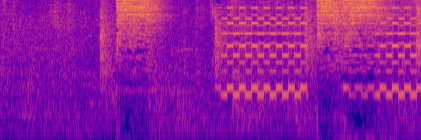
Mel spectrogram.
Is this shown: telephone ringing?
yes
